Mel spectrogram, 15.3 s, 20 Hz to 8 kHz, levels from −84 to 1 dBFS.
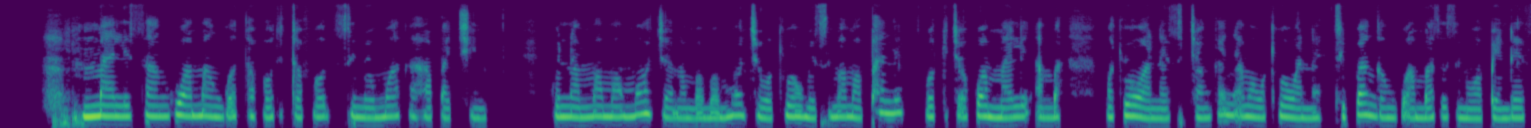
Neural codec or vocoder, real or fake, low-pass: none; real; 7.2 kHz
